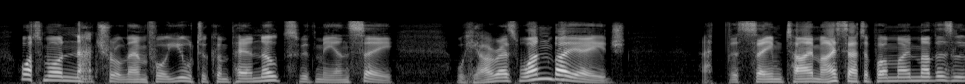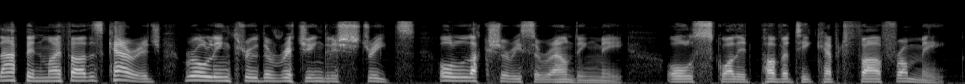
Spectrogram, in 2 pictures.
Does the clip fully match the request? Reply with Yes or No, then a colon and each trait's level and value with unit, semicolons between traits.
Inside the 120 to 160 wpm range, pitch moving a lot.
Yes: average, 155 wpm; wide, 6.0 semitones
